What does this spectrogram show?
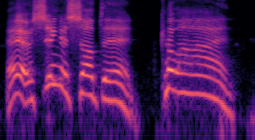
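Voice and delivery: very high, rowdy heckling shout, "on" drawn out. Voicing two bikers in the story shouting at Red, shouting. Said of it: "two bikers start shouting at Red".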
